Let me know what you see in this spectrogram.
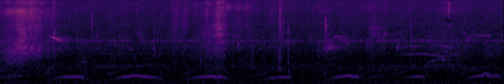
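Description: A bird's low call, one rising-and-falling note repeated steadily about eight times, a little under a second apart, heard faintly.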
